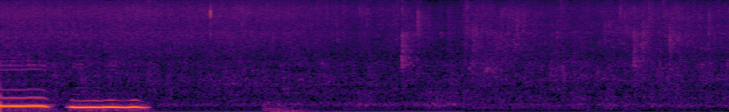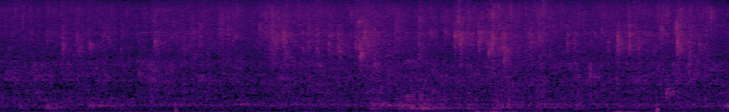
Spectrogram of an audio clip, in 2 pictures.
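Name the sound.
shower water running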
